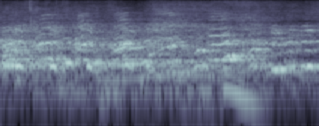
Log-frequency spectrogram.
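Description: Audience laughing, many voices at once.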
